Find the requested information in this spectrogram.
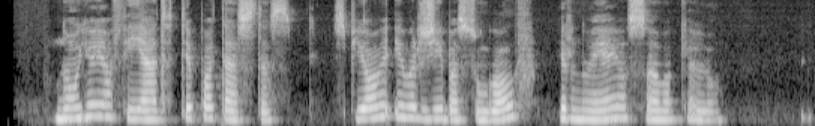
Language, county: Lithuanian, Klaipėda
